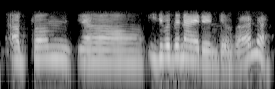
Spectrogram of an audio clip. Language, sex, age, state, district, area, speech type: Malayalam, female, 30-45, Kerala, Kottayam, rural, conversation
